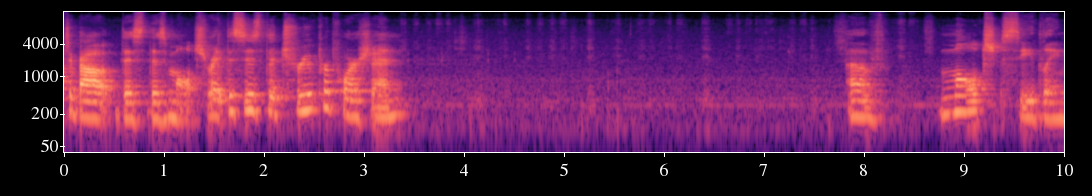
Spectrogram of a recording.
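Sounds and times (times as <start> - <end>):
pen scratching on paper: 3.4 - 9.3.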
